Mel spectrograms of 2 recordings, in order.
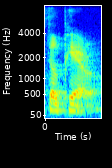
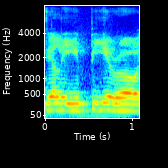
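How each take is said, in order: First: The first part is said with one syllable. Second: The first part is said with two syllables. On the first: This is the name as it really is. The speaker calls it right. "no, it's Del Piero" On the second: Someone who did not know the name guessed it. The speaker calls it wrong. "she's tried to pronounce it Dilly something"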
